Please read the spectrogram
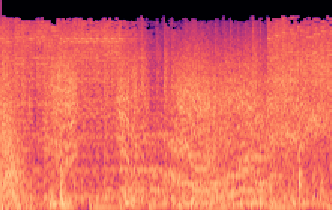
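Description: Cartoon soundtrack: background music with a crash sound effect, loudest right at the start.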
